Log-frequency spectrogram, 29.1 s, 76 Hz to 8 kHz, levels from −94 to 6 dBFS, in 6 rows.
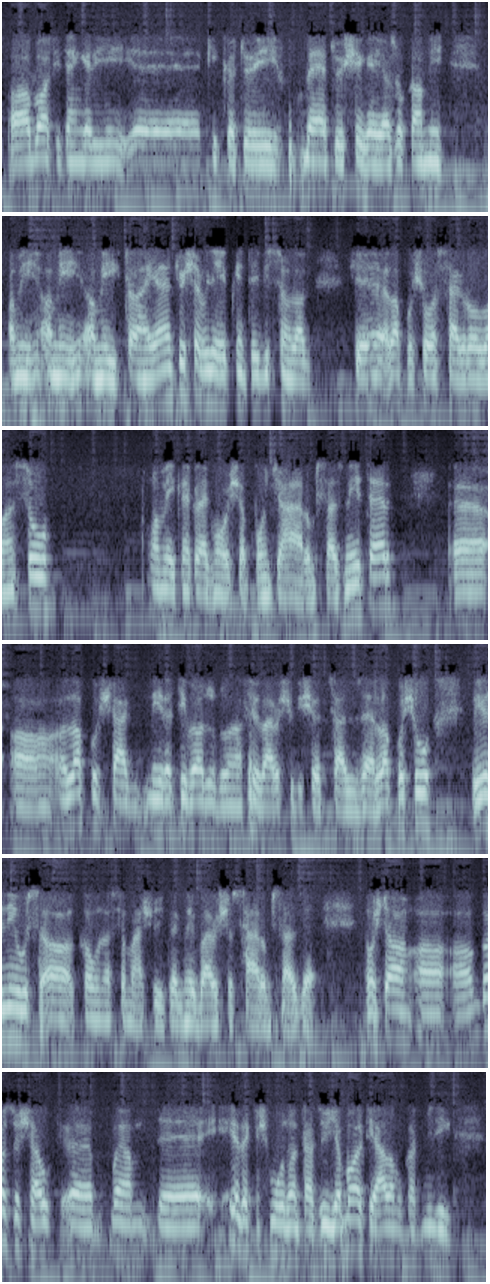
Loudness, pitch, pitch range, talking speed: -18 LUFS, 115 Hz, 110-130 Hz, 125 wpm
